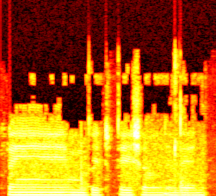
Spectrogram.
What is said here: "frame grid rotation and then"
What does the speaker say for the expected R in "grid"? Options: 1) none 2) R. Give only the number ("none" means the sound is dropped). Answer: 1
